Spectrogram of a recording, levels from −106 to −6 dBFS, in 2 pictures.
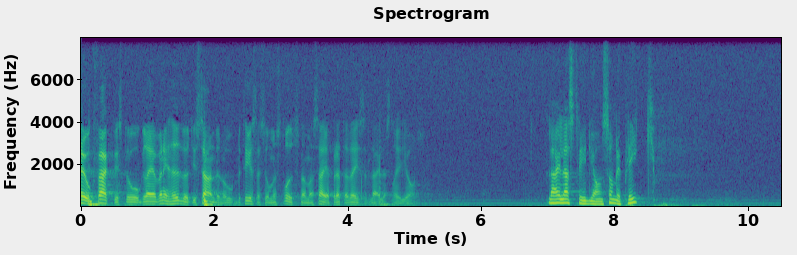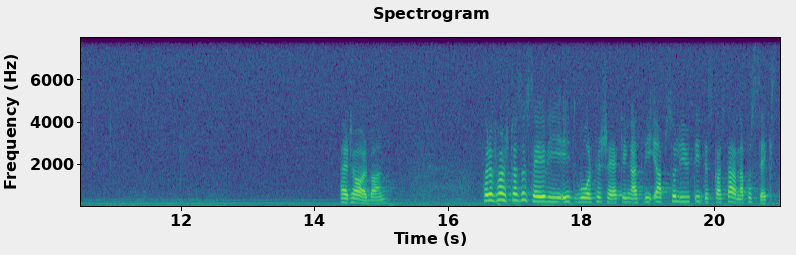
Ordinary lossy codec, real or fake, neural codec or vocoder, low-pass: none; real; none; none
